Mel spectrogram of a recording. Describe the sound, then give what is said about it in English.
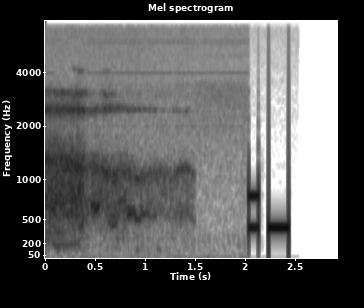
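A noisy phone-line hiss fades out, then a telephone at a Best Western Sure Stay hotel rings as two short, loud electronic bursts in quick succession, heard clearly through the call with no talking. “I heard a phone ring.”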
